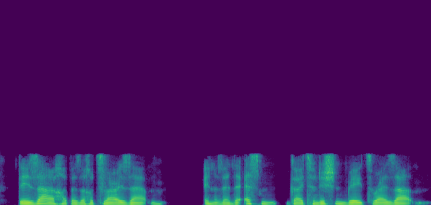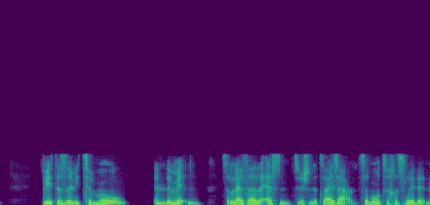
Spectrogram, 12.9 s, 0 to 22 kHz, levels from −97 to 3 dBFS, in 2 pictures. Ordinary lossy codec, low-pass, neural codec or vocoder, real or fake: MP3, 48 kbps; 5.4 kHz; codec, 24 kHz, 0.9 kbps, WavTokenizer, small release; fake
